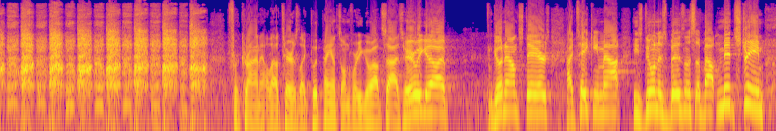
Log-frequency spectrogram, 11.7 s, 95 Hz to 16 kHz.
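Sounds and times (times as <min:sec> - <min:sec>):
dog panting: 0:00.0 - 0:03.2
speech: 0:03.5 - 0:11.6.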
